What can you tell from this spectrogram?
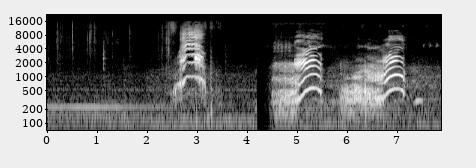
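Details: Cat or kitten from a compilation of cats, quiet at first, then three drawn-out meows that rise and fall, the first fainter and breathier, the last two clear and ringing.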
